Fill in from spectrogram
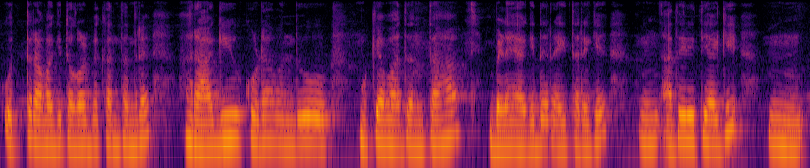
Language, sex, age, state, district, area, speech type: Kannada, male, 18-30, Karnataka, Koppal, urban, spontaneous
